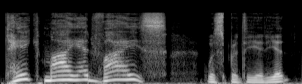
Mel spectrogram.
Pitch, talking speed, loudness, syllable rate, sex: 165 Hz, 120 wpm, -15 LUFS, 4.5 syllables/s, male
